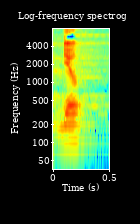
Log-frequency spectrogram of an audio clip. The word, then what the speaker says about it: vô: Sách Đại Học có câu nhi kim vong hỷ, mà chữ vong này đọc là vô.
